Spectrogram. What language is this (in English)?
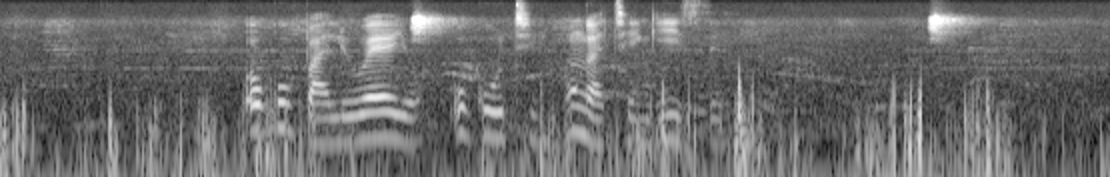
Xhosa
